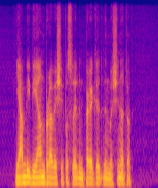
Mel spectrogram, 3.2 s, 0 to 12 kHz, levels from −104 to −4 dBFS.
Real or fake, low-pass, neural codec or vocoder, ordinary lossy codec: fake; 10.8 kHz; codec, 16 kHz in and 24 kHz out, 0.9 kbps, LongCat-Audio-Codec, four codebook decoder; Opus, 64 kbps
